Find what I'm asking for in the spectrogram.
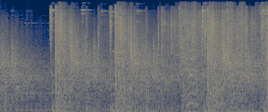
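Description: Gunfire in the video game Quantum Break comes as dense, rapid bursts of shots, loud and continuous, with a couple of sharper onsets and no clear talk.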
